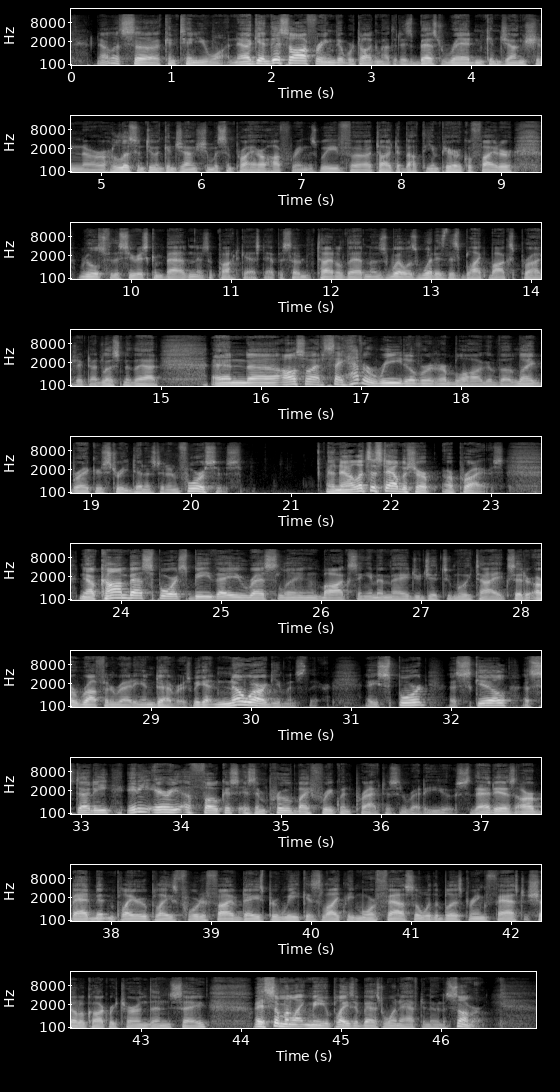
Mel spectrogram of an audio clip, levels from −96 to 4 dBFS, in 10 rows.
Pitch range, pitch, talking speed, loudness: 100-130 Hz, 110 Hz, 210 wpm, -23 LUFS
